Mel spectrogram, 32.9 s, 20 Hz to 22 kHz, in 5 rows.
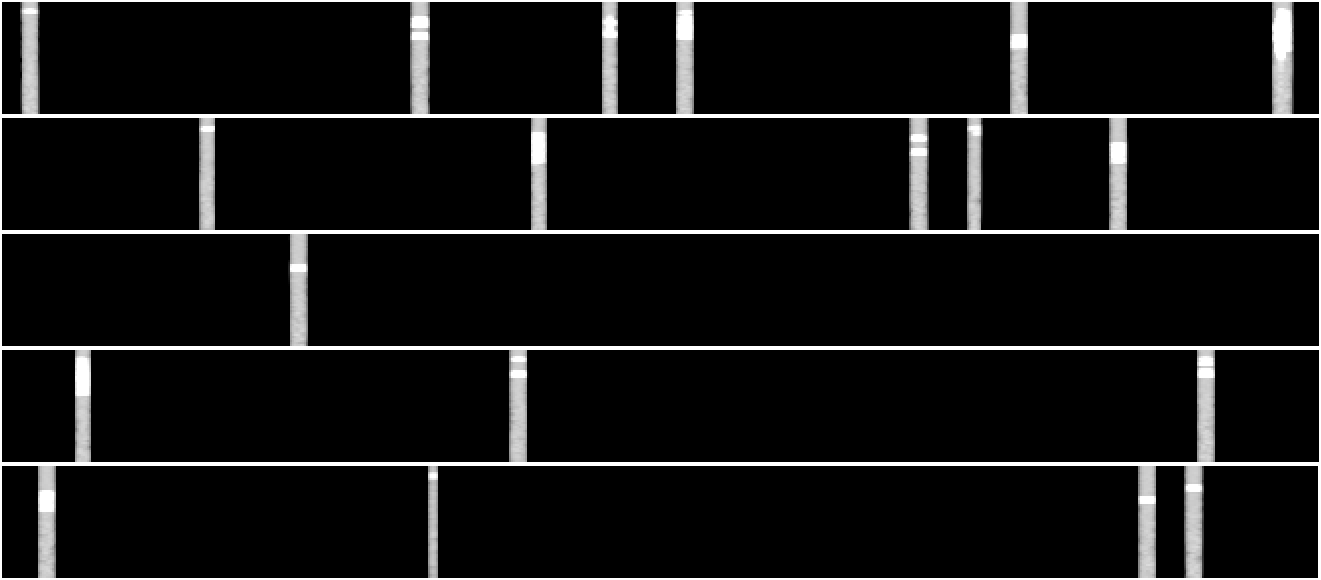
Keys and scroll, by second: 0.0-1.2 typing, 2.4-7.0 typing, 7.9 Return, 8.1 Up, 8.2 Right, 8.6 Left, 8.7 Down, 9.3 ctrl+d, 9.5 Right, 15.0 Right, 15.4 Left, 16.7-19.3 typing, 19.9 ctrl+d, 20.3 Right, 21.1 Up, 23.9 ctrl+Left, 24.6 ctrl+Right, 25.2 Right, 27.8 Right, 29.4-30.7 typing, 32.1-32.9 typing.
